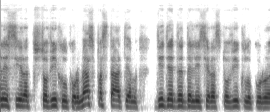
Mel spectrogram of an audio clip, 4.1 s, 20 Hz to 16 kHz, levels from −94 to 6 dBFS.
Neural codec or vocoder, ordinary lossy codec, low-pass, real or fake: none; AAC, 96 kbps; 14.4 kHz; real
